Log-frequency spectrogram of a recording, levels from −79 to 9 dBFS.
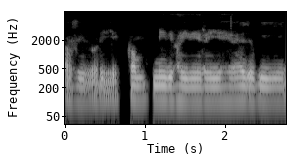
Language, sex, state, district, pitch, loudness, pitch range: Hindi, male, Uttar Pradesh, Etah, 105 Hz, -23 LUFS, 105-110 Hz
